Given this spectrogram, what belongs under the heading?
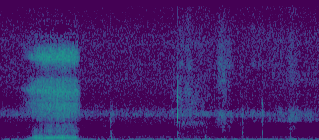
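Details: A sleeping dog, exhausted after a long rainy walk and a shower, gives one loud, rumbling snore, then breathes quietly with faint clicks and shuffles; ordinary snoring.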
